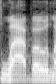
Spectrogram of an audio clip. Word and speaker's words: Labo: It is Labo, like laboratory.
